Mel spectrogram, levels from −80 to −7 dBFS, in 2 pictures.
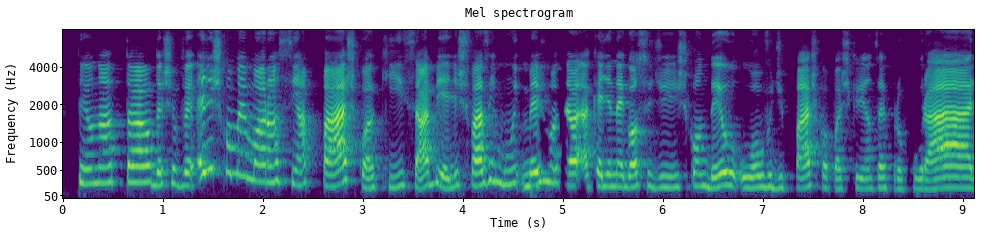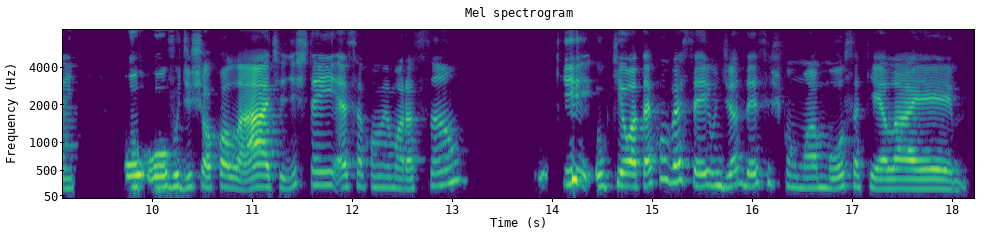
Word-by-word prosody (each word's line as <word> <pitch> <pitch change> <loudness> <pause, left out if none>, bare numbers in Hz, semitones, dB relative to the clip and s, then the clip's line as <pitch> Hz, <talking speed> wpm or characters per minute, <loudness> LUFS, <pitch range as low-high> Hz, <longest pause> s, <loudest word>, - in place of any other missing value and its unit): Tem 275 - -2
o 265 - -2
Natal, 285 +1 +3
deixa 230 +3 -2
eu - - -6
ver. 230 +6 -1
Eles - - +2
comemoram, 390 -11 +1
assim, 305 -3 -3
a 230 - 0
Páscoa 320 - +4
aqui, 195 +4 -9
sabe? 235 0 +2
Eles 215 +6 -3
fazem 235 +7 +4
mui 265 -1 -4
mesmo 235 +8 0 0.3
aquele 215 -1 -1
negócio 210 0 0
de 195 +1 -7
esconder 205 0 -2
o 225 -5 -1
ovo 205 +2 -2
de 190 +1 -8
Páscoa 195 0 0
para 180 -2 -6
as 175 - -9
crianças 180 +1 -6
procurarem, 180 +1 +4 0.5
o 200 -2 +1
o 195 - +2
ovo 210 +1 -2
de 195 0 -6
chocolate, 200 0 +2
eles 235 +9 -10
têm 235 -1 -3
essa 210 +1 -4
comemoração, 200 - -7 0.9
que 335 - +1
o 210 - -2
que 215 +2 -12
eu 225 -1 +2
até 220 +1 +4
conversei 310 -8 -2
um 230 -1 -5
dia 220 +3 -4
desses 255 +2 -7
com 220 - -15
uma 190 -2 -7
moça 195 +3 -7
que 205 -1 -11
ela 175 0 0
é 170 -2 -2
210 Hz, 175 wpm, -23 LUFS, 190-245 Hz, 0.9 s, Páscoa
